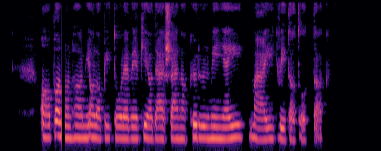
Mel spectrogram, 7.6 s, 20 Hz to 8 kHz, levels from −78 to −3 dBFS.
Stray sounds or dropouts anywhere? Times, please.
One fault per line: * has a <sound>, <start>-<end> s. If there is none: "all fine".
* has a dropout, 1.2-1.3 s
